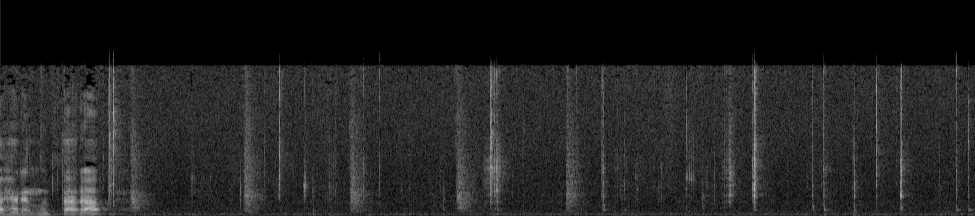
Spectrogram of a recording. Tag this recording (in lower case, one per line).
inside a small room
speech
